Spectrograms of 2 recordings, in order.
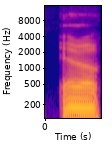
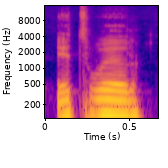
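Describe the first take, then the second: First: The two words merge into one short syllable. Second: The two words are said separately and fully. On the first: "that'll become it'll" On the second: "instead of saying its will"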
